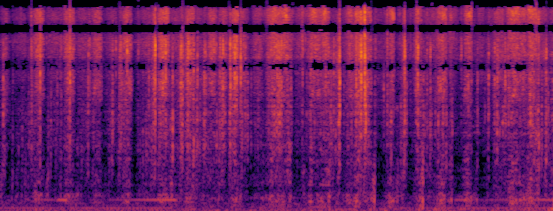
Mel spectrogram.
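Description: Hand writing on paper: quick, irregular scratchy strokes of a pen tip across the sheet as lettering is written out.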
